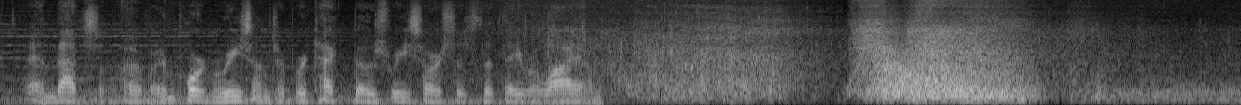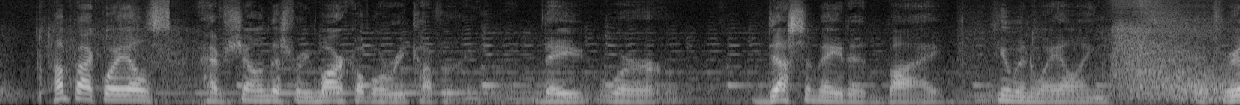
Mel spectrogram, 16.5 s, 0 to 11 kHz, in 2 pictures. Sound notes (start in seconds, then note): 4.0 water lapping; 5.6 air hissing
